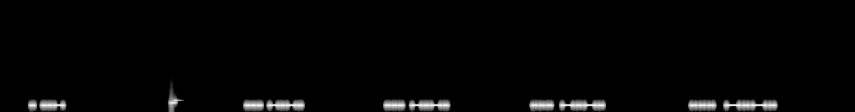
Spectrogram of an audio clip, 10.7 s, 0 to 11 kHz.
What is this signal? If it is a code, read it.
Morse code, heard as a keyed tone, about 29 wpm, 700 Hz. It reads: EU SC SC SC SC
